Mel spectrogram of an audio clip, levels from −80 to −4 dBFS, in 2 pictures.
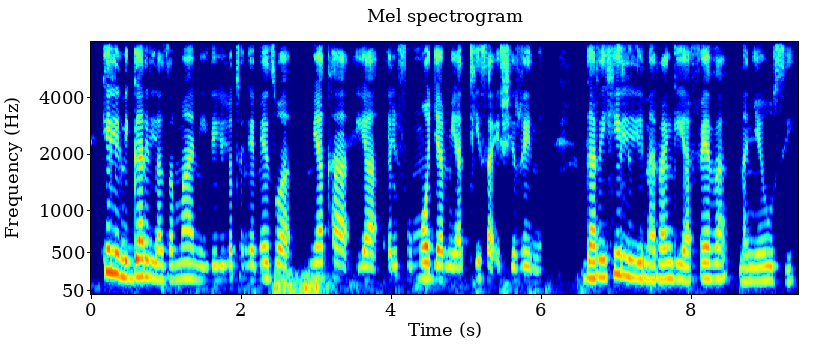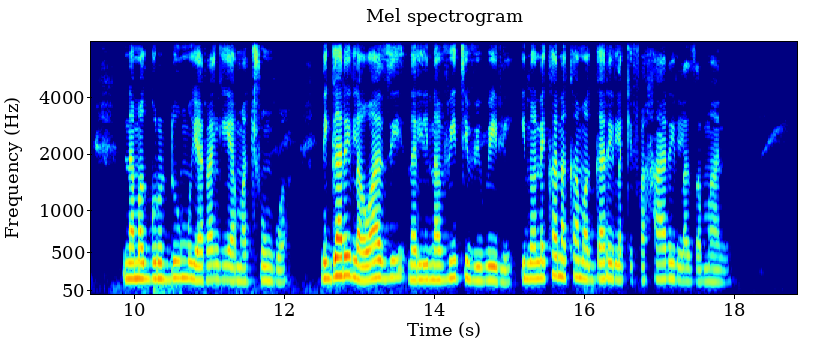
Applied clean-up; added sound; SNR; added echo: classical method log-MMSE.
